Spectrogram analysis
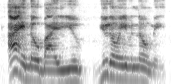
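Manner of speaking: normal talking voice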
